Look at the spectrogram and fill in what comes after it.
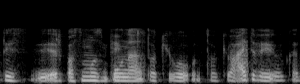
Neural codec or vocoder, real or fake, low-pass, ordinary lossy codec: none; real; 5.4 kHz; AAC, 24 kbps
